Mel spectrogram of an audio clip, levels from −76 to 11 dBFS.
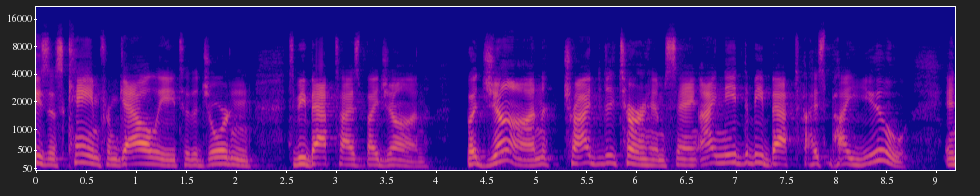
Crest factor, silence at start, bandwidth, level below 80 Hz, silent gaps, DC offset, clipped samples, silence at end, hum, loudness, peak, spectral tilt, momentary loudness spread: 18 dB; 0 s; 17.5 kHz; -68 dBFS; none; under 0.1%; under 0.1%; 0 s; none; -26 LUFS; -8 dBFS; -3.5 dB/octave; 9 LU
